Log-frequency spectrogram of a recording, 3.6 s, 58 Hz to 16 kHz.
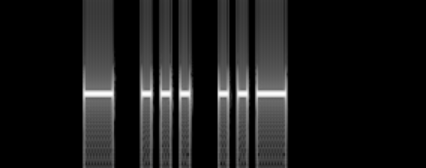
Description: Morse code, heard as a keyed tone, about 15 wpm, 700 Hz. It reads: TSU
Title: Three Challenging Letter-Number Combinations 15wpm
